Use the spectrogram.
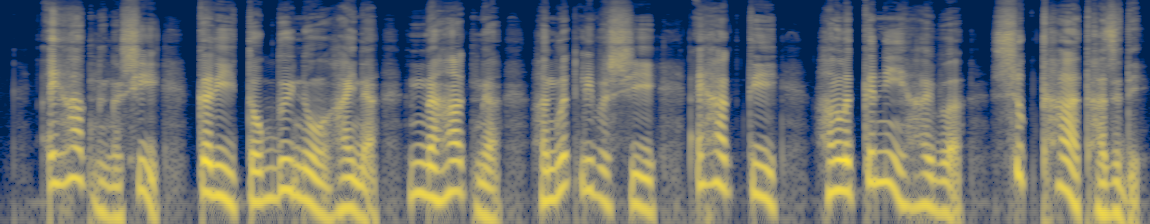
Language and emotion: Manipuri, disgusted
